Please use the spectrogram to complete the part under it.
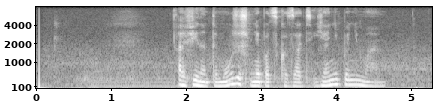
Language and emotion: Russian, neutral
